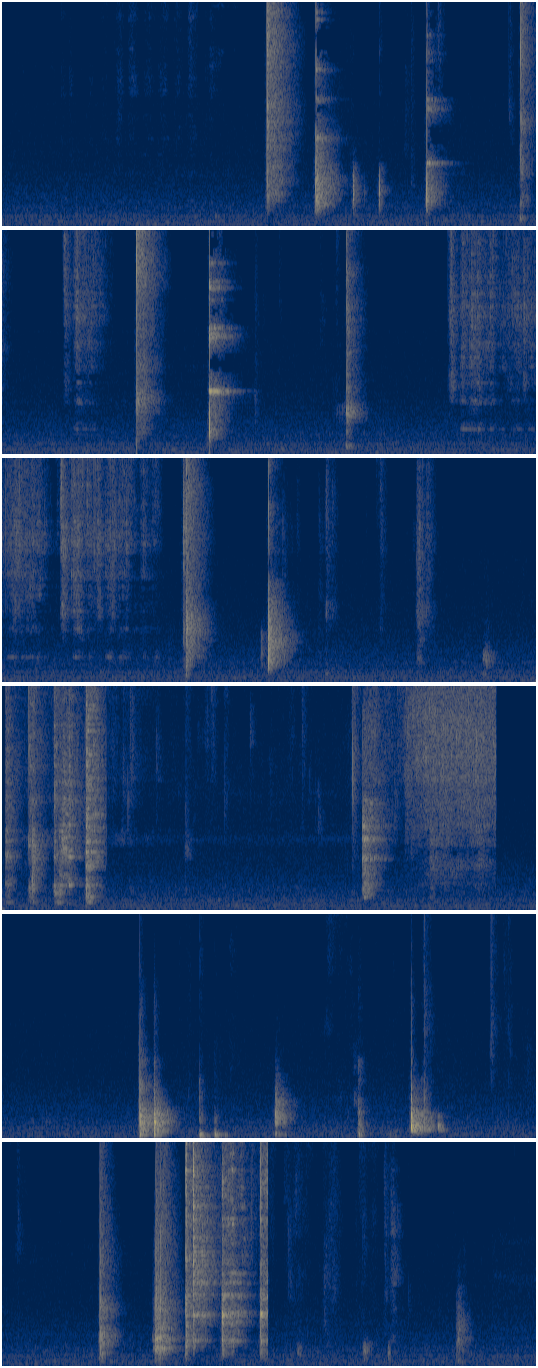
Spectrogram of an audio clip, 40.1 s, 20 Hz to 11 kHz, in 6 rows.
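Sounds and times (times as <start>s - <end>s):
glass jars clinking: 5.3s - 5.6s, 9.3s - 9.8s, 20.1s - 21.4s.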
